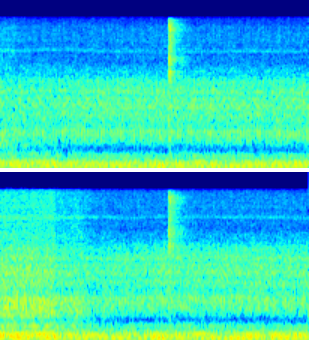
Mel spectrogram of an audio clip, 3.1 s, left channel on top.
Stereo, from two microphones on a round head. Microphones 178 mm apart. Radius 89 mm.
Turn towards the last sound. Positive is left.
turn(degrees=15)  # may be behind; listen again after turning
